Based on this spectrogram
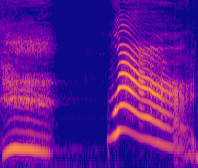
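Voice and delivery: high, squeaky little cub roar; Simba. Acted. Cub showing off for his girlfriend, high puny roar. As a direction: try to scare them with a feeble roar. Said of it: "he's gonna scare them and frighten them. So he goes".

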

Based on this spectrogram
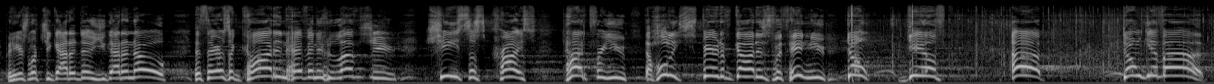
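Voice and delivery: high, loud, impassioned preaching that builds; full-force preaching. Acted. Preacher urging the congregation never to give up, high and loud. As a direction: preach it hard and rising, pleading with the church.

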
